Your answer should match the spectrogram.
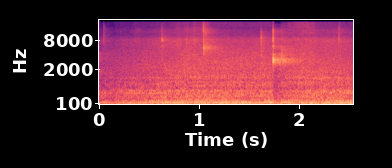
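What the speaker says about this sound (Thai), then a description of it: "เดี๋ยวจะเปิดที่ดูดควันก่อน" A kitchen range hood extractor fan runs before pork belly is fried, giving off a steady, loud, low mechanical hum with faint brief clicks on top and no talking.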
